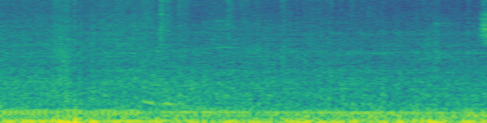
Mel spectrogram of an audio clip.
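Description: Toyota Supra's turbocharged engine running at steady revs after a hard run, a constant low drone over road rumble.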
